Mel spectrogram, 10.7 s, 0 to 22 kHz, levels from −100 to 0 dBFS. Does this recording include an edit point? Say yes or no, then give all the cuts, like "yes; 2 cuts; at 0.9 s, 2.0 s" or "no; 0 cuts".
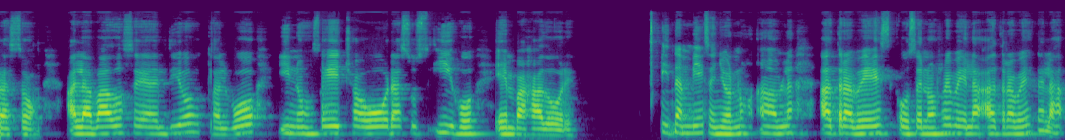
yes; 4 cuts; at 2.1 s, 3.2 s, 5.0 s, 7.0 s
